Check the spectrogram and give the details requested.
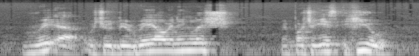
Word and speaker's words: Rio: Okay, the letter R in the beginning of a word in Portuguese is pronounced like an H in English, Rio, and the letter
